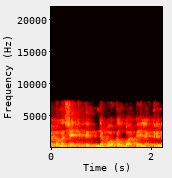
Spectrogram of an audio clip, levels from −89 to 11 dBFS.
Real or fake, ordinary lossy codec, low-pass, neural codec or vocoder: real; AAC, 48 kbps; 7.2 kHz; none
